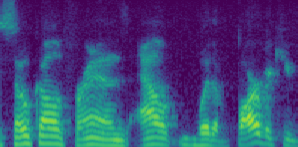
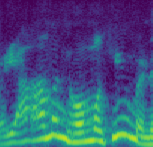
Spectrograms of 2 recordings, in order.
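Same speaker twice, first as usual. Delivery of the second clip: lightly put-on higher voice, insisting on normality; posing as human; 8 semitones higher, 4 dB louder than usual. Mocking Zuckerberg's attempt to seem human, higher mock-normal voice. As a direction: act a robot or alien passing as a person. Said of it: "That's the most robot shit".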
